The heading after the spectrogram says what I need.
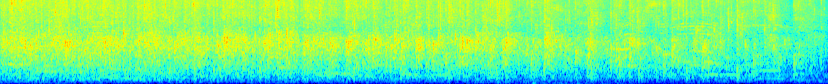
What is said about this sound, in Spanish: Dale un aplauso al que reina. Aleluya.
